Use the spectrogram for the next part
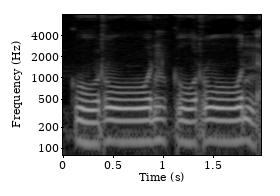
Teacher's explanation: Cuman di sini yang kita temui harokat domah, maka huruf ro-nya kita tebalkan sehingga pangkal lisan kita naik terangkat ke atas ketika kita mengucapkannya. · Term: baca tabkhim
